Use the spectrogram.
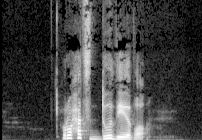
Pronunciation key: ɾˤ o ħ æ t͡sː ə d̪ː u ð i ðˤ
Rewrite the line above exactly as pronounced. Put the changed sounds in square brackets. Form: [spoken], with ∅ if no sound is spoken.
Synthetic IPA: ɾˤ o ħ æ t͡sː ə d̪ː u ð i ðˤ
